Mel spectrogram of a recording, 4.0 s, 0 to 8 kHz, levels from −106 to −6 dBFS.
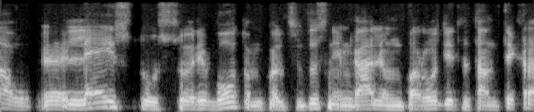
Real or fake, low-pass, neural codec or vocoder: fake; 7.2 kHz; vocoder, 24 kHz, 100 mel bands, Vocos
